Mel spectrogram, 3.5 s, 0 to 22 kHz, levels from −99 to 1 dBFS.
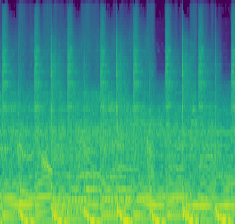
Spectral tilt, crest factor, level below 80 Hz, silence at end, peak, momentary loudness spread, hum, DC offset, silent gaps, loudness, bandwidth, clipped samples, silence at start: -5.5 dB/octave; 12 dB; -20 dBFS; 0 s; 0 dBFS; 1 LU; none; under 0.1%; none; -14 LUFS; 19.5 kHz; under 0.1%; 0 s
